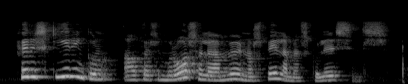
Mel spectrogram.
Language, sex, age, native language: Icelandic, female, 60-69, Icelandic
